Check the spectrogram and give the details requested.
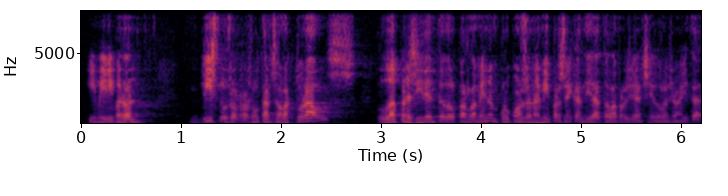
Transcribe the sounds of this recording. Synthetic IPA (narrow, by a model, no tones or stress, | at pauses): imiɾipəɾon | bist̪uzəlˠzrəzulˠt̪ad͡zələkt̪uɾalˠsləpɾəziðent̪əðəlˠpərləmenəmpɾupɔzənəmipəɾseɾkənd̪iðat̪ələpɾəziðɛnsiəðələʒənəlit̪a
